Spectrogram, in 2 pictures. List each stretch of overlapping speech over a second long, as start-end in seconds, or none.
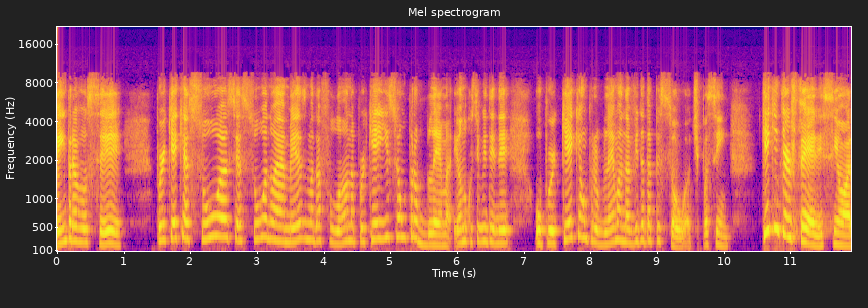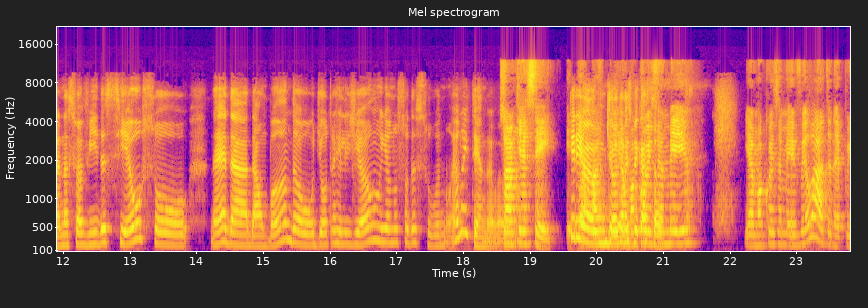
19.6-21.1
